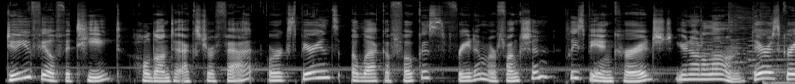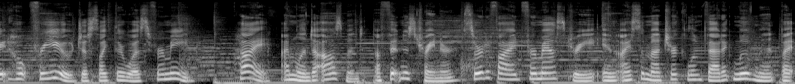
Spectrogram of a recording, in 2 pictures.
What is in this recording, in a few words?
Radio Commercial; T-Tapp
